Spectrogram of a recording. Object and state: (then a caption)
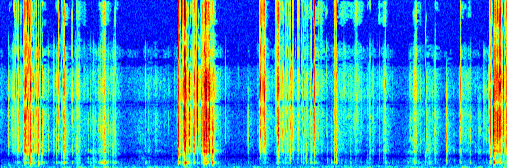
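Rolled beeswax sheet candle. A green rolled honeycomb beeswax sheet candle, shaped as a tube and held in both hands, is squeezed and scratched with the fingertips. It gives off quiet, bright, crinkly scratching and crunching bursts with a dry, dead finish and almost no low end.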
